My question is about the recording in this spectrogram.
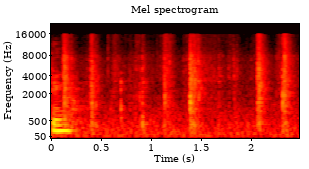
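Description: A deck of playing cards being shuffled in the hands, giving a handful of short, soft card snaps at uneven spacing, the loudest about halfway through.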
